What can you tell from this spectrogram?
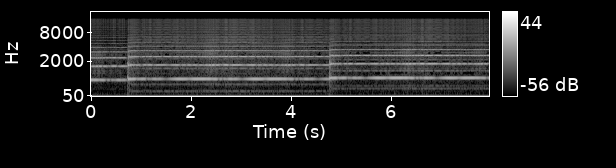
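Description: Computer score playback of a cornet in F: three long sustained notes climbing a half step at a time, changing about a second in and again about five seconds in, the last two being G-sharp and A at the top of a half-step scale.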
